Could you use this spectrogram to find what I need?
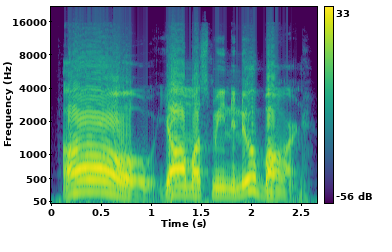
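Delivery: the penny drops; sudden realization. A narrator's reading. Applejack realizes the mix-up, surprised and loud. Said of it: "she realized".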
